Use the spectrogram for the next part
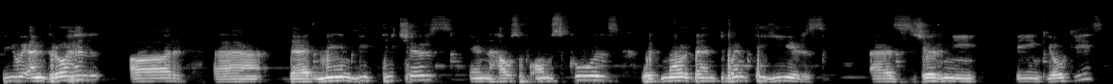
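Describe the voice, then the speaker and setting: A man's voice: a little high, takes it slowly, muffled recording, soft background music. A man from Syria, founder and host of a yoga school, speaking to online viewers and asking repeated rhetorical questions. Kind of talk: reflective talk to online viewers.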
